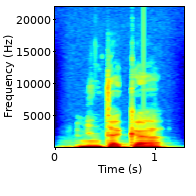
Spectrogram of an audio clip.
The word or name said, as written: Mintaka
